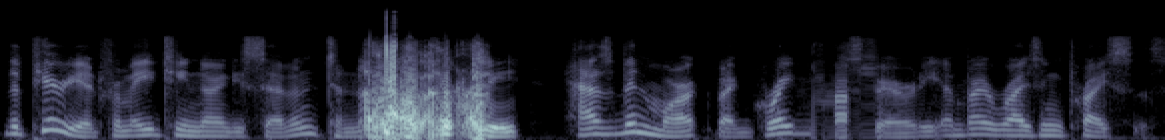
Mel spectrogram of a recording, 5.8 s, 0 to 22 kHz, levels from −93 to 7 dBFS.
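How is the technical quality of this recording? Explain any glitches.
The recording has two distinct glitches in a speech clip carried over a wideband phone-style codec. Its light coding texture, with the top band above about 6.4 kHz filled in rather than fully detailed, fits AMR-WB running at around 12.65 kbit/s.

From 1.79 to 2.59 s there is a codec payload misread. The speech suddenly gives way to garbled noise and warble that barely tracks the talker. The decoder is reading AMR frames packed in the octet-aligned layout as if they used the bandwidth-efficient layout, so every field lands in the wrong bit position and produces plausible but wrong parameters. Unlike a dropout or plain distortion, the sound keeps coming but stops resembling the speech, then snaps back once the framing lines up.

From 3.97 to 4.40 s the speech turns into robotic sound, a rigid metallic buzz at about 94 Hz that still loosely follows the words. 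The likely cause is playback starved of fresh audio, repeating a buffer of roughly 10.7 ms while most of the real signal, around two-thirds or more, is skipped. The fixed buzz pitch, set by the repeat length rather than the talker, separates this from the misread, which loses the speech contour almost entirely.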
